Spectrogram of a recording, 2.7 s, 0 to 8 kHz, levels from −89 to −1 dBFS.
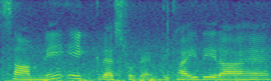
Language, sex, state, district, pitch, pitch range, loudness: Hindi, female, Punjab, Pathankot, 195 Hz, 190-210 Hz, -14 LUFS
